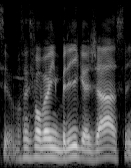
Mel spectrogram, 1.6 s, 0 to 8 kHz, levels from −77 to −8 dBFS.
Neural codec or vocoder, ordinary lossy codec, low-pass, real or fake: none; none; none; real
